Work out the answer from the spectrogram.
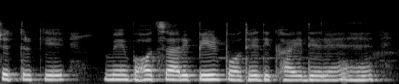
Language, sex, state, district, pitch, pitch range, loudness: Hindi, female, Jharkhand, Deoghar, 215 Hz, 205-220 Hz, -15 LUFS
